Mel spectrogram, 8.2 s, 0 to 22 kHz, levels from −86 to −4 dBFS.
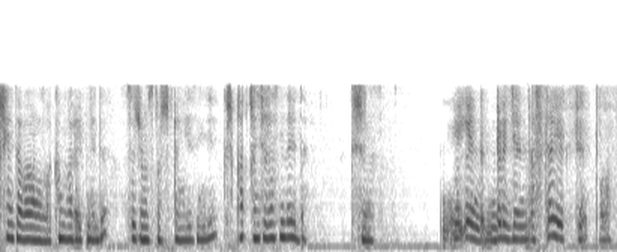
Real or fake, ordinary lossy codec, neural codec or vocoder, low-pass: fake; AAC, 24 kbps; codec, 16 kHz, 2 kbps, FreqCodec, smaller model; 5.4 kHz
